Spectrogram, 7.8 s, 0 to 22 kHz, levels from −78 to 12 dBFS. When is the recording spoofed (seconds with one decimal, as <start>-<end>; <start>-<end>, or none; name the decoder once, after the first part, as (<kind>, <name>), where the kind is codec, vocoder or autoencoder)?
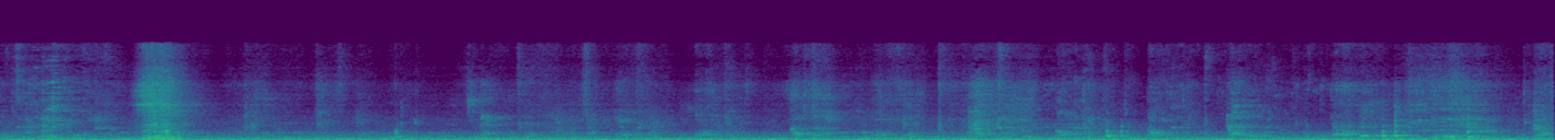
0.5-5.2 (autoencoder, DAC-VAE); 6.7-7.8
